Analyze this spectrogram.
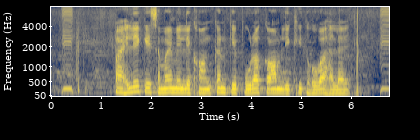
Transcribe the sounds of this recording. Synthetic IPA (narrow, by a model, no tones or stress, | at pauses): pəɦɪlekesəməjmẽlekʰãːŋkənkepuːɾakaːmlɪkʰɪt̪ɦoːʋaɦələ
